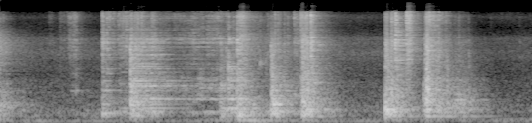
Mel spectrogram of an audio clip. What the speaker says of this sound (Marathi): राहिलेले भांडे वगैरे हे पोळपाट वगैरे सगळे धुवून घेते तवा वगैरे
